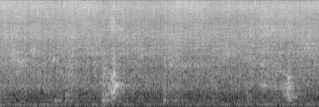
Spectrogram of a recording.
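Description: Spices being stirred in a pan with a little water while cooking a Bengali papaya and country chicken curry, soft continuous scraping and light sizzling with a couple of brief sharper clinks.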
